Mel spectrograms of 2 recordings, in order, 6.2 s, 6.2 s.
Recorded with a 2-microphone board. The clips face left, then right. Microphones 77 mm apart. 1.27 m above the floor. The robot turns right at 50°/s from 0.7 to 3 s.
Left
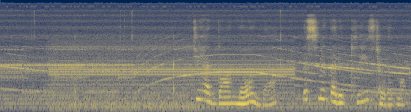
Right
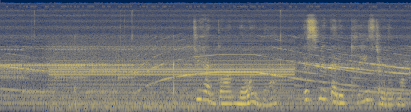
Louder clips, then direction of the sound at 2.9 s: Left 4 dB; 60° left (ahead or behind).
